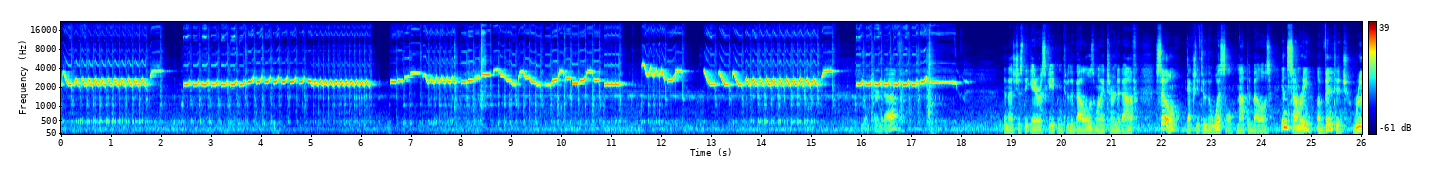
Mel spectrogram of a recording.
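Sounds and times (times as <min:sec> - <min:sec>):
mechanical bird whistling trills: 0:00.0 - 0:18.4.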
